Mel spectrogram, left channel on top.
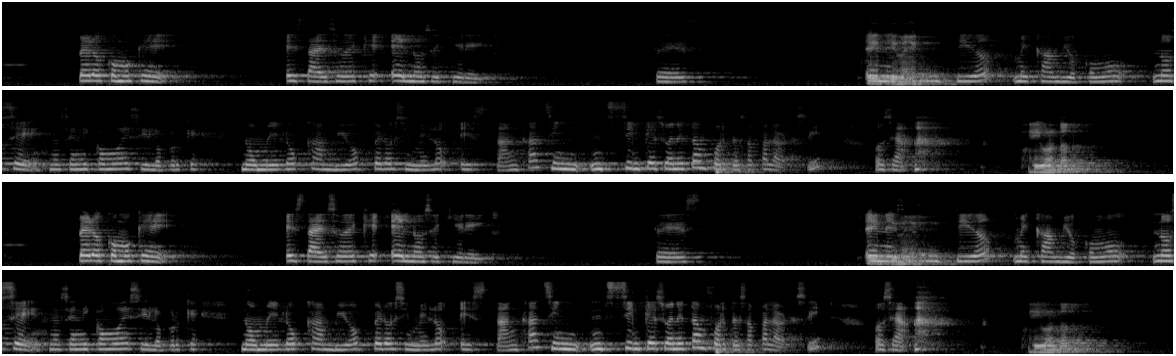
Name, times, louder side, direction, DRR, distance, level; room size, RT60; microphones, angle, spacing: voice 1, 0.8-1.7 2.8-4.9 6.5-6.9 8.6-11.2 11.5-13.7 14.1-19.9 20.5-21.2, right 2 dB, 45° right, 14 dB, 1.0 m, -30 dB
voice 2, 8.6-9.1 21.9-22.5, left 2 dB, 40° left, 6 dB, 2.9 m, -29 dB
21.5 x 20.0 x 9.3 m, 1.2 s
head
